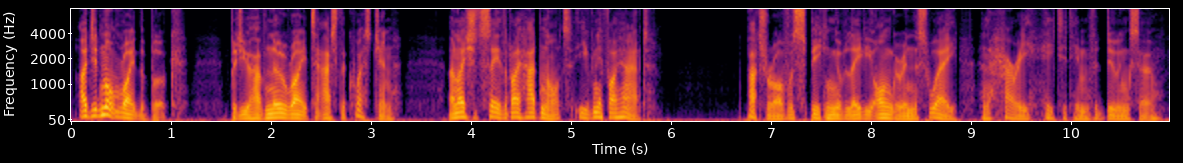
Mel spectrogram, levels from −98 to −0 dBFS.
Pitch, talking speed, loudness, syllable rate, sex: 95 Hz, 230 wpm, -22 LUFS, 6.1 syllables/s, male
